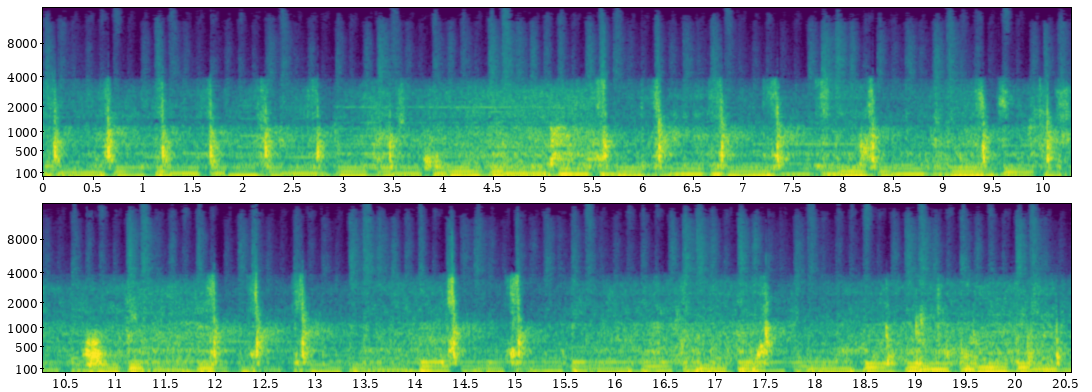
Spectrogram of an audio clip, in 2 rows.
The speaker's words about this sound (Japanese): まずはじめに玉ねぎは5センチの長さにスライスし人参も5センチの長さで千切りにしてください。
